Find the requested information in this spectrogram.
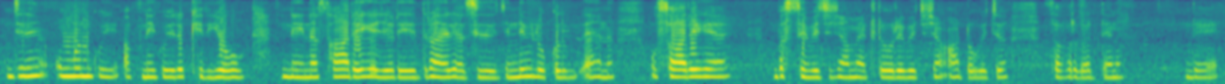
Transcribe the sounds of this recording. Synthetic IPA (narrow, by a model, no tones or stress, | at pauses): d͡ʒɪnẽːʊŋɡənkoːiːʔaːpneːkoːiːɾəkʰːiːɾiːoːɡ | neinaːsaːɾeːɡɛːd͡ʒeːɽeːd̪əɾaːẽːɾɪjaːsiːeːd͡ʒɪnːẽːʋiːloːkəlɛːn | oːsaːɾeːɡɛː | bəsẽːʋɪt͡ʃd͡ʒãːmɛːʈʈoːɾẽːʋɪt͡ʃd͡ʒãːʔaːʈoːʋɪt͡ʃ | səpʰəɾkəɾd̪eːn | t̪eː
